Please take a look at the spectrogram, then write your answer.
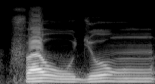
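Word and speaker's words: فوج: Faujun ya. Faujun. Faujun saalahum. Padafal faujun. Di sini ada bacaan ikhfa hakiki yaitu cara bacanya suara junnya samarkan ke huruf sin.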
